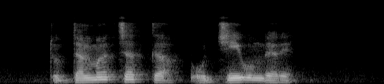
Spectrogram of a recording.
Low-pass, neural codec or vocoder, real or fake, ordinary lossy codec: 7.2 kHz; codec, 16 kHz, 0.5 kbps, X-Codec, WavLM features, trained on Multilingual LibriSpeech; fake; Opus, 24 kbps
